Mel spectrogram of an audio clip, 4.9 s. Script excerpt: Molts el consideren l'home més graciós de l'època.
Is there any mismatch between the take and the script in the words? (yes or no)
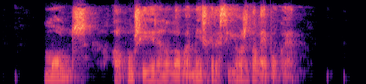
no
